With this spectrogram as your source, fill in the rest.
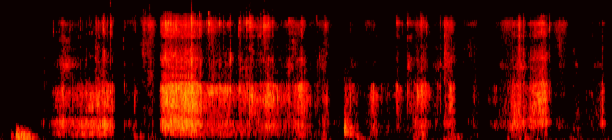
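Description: A plastic toy car rolls across a wooden floor.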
